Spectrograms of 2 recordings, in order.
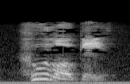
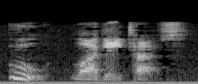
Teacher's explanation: We notice that it is spelled epsilon upsilon with a soft breathing mark. It is not hulogetas, it's ulagetas with a soft breathing mark. · Shown in: second take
